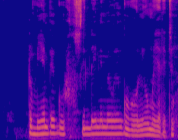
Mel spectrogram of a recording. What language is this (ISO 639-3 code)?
mas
